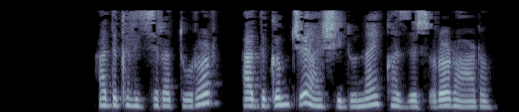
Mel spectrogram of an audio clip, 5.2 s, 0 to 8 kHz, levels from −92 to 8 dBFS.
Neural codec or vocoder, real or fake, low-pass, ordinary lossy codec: codec, 16 kHz in and 24 kHz out, 1 kbps, XY-Tokenizer; fake; 7.2 kHz; MP3, 24 kbps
